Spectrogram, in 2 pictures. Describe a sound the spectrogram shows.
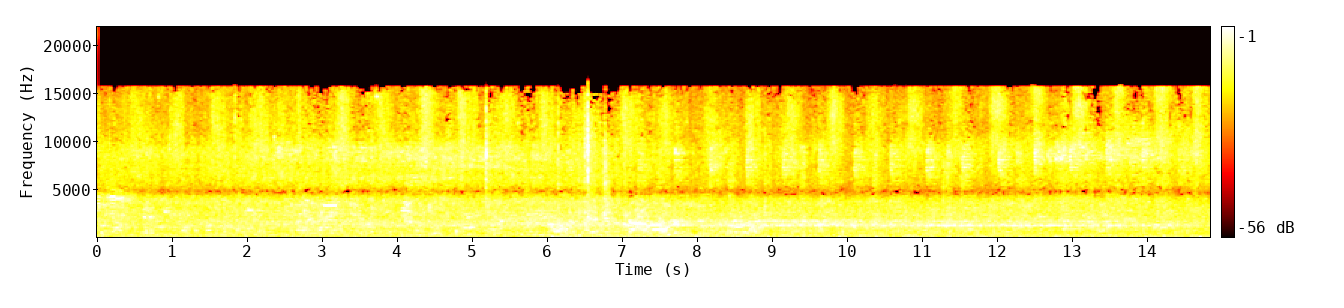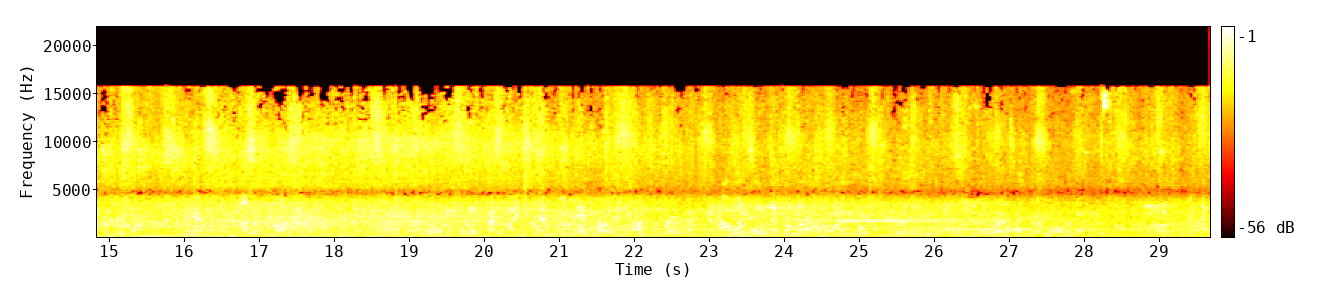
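Footsteps shuffle on paving stones.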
